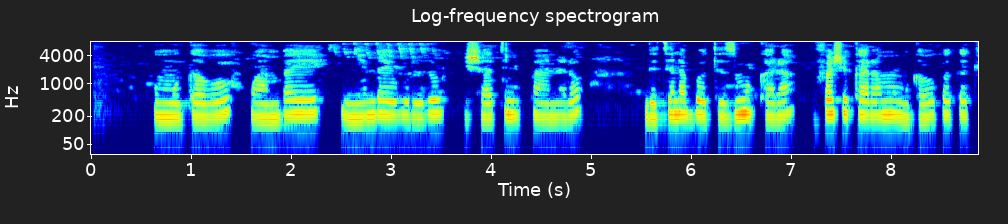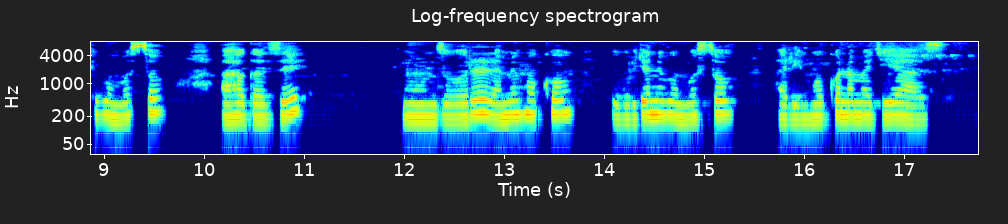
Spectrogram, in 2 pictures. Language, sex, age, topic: Kinyarwanda, female, 18-24, agriculture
